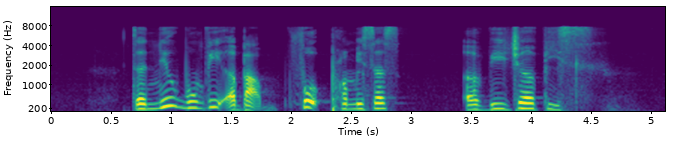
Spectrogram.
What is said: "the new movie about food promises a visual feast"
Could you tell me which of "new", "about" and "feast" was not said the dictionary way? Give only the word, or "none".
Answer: feast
